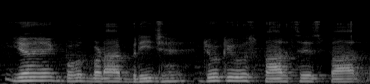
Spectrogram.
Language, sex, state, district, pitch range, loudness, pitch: Hindi, male, Uttar Pradesh, Ghazipur, 140-165 Hz, -34 LUFS, 145 Hz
